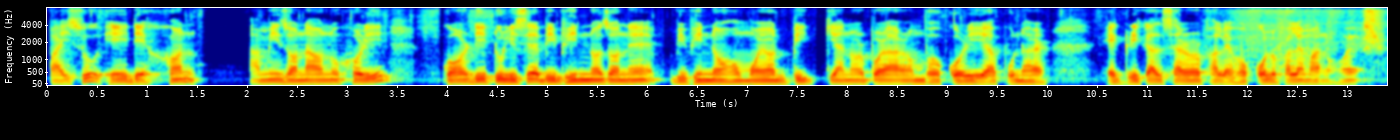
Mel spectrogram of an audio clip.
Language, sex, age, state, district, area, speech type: Assamese, male, 30-45, Assam, Dibrugarh, rural, spontaneous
